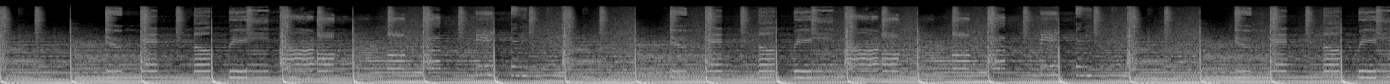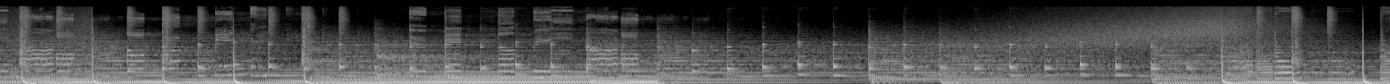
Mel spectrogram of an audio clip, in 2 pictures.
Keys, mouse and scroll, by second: 1.5 shift+click, 2.5 middle click, 4.5 z, 6.5 shift+click, 7.7 shift+click, 10.2 z, 11.7 middle click, 13.6 g, 20.8 middle click, 21.2 middle click, 22.2-24.3 scroll up 1, 25.2 click, 26.1 middle click.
